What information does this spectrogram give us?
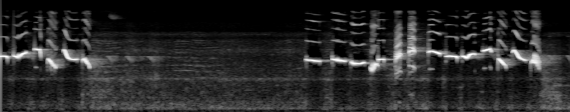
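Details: Lure song of an oriental magpie-robin meant to get a lazy bird singing: rapid clear whistles sliding downward, then about three seconds of silence, followed by a longer varied phrase of whistled notes with scratchy bursts mixed in.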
